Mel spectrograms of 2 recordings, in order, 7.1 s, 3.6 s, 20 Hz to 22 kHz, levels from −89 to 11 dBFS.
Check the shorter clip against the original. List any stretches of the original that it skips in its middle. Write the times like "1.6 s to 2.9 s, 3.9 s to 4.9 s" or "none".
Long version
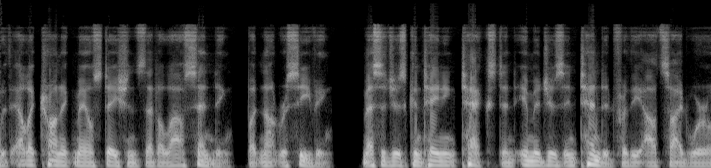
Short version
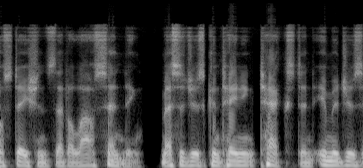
2.4 s to 3.5 s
